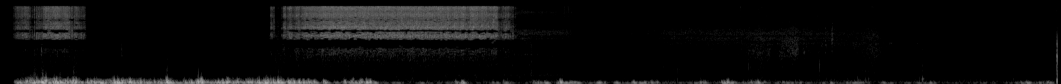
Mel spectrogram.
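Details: Seven-year-old female western diamondback rattlesnake from Colorado, full of eggs, rattling angrily to show her danger: loud, dry, continuous buzzing in two bursts, the first under a second, the second about two seconds, followed by quieter rustling and handling noise.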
